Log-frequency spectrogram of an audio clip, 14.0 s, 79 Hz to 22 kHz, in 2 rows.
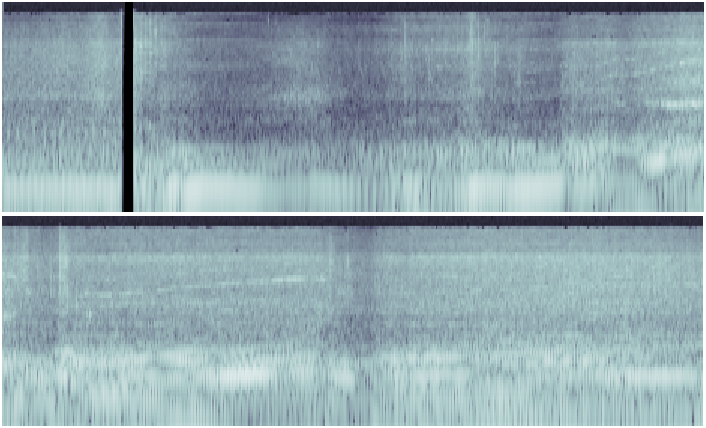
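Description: Ford Mustang GT V8 with short-tube headers accelerating hard, heard from inside the cabin, revs climbing and dropping back several times as it runs through the gears. The header leak has been repaired, so it pulls cleanly without the exhaust tick.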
